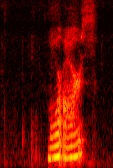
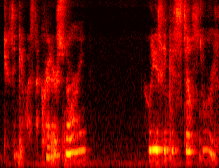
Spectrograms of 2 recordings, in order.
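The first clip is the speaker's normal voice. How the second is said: whisper; 5 semitones higher, 12 dB quieter, faster than usual. Real, not acted. Whispered aside to child listeners.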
